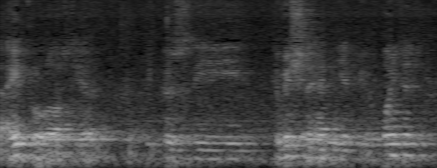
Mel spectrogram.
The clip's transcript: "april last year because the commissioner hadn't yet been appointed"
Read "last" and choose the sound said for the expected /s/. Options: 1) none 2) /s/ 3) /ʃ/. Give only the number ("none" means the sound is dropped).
2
